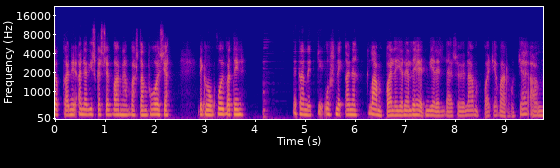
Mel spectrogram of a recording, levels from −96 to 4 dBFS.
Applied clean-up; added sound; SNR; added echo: neural mask model DeepFilterNet 3.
